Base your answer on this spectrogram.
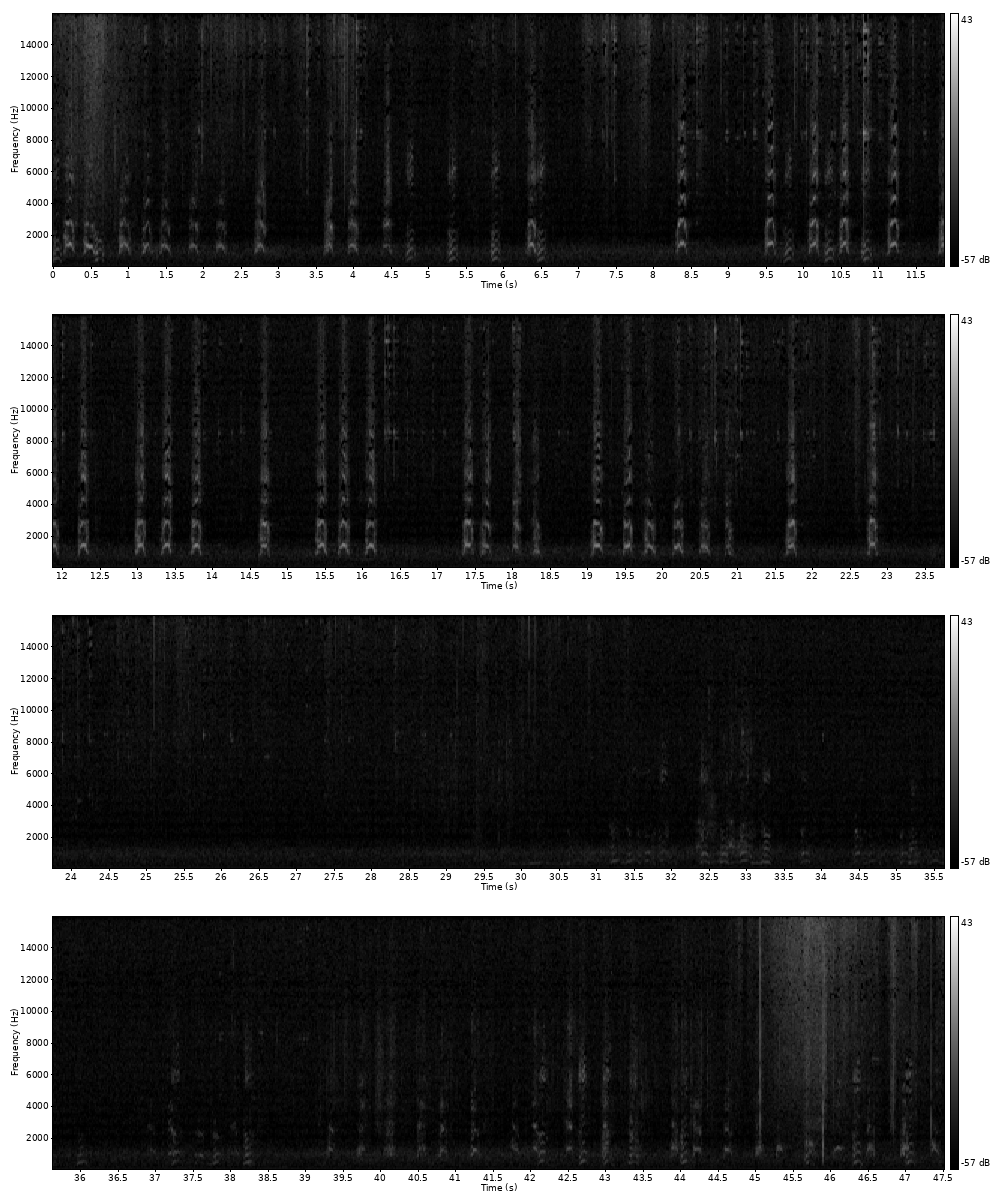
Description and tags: dogs barking
Walking my dogs in a big field with dogs from the area barking.
bark, barking, dogs, field, field-recording, outside, walk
